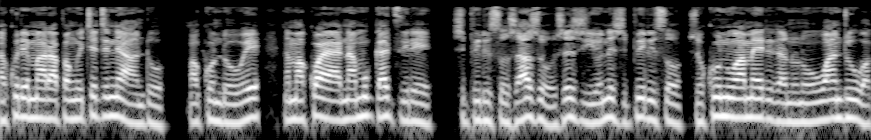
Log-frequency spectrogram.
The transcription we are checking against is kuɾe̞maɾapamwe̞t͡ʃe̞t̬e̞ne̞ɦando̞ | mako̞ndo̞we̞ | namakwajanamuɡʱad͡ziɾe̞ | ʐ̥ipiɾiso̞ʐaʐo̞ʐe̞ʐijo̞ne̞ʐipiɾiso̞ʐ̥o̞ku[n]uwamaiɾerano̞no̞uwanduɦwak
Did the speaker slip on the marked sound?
no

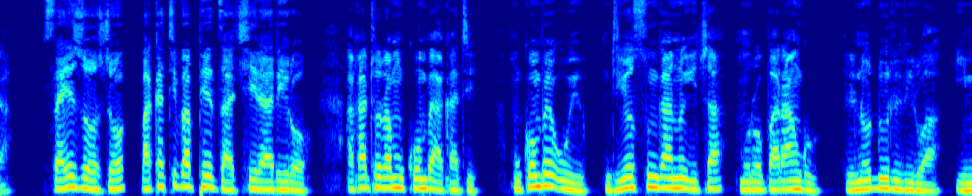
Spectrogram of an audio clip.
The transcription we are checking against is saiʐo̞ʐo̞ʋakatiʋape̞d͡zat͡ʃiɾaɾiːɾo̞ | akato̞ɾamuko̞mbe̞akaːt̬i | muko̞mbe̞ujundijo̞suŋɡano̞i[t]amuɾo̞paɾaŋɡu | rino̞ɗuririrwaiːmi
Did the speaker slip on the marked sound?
yes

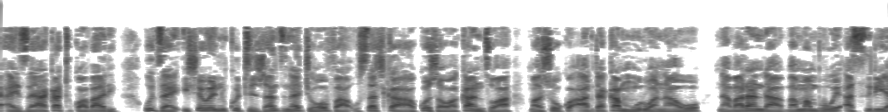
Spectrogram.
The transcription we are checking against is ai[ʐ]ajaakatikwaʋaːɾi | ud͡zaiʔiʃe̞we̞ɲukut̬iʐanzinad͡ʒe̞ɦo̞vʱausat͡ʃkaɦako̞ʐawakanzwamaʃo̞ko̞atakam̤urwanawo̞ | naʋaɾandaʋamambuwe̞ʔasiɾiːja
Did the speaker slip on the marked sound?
yes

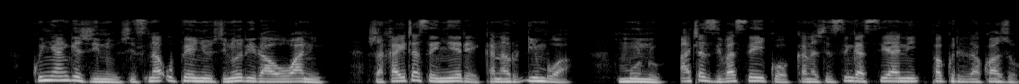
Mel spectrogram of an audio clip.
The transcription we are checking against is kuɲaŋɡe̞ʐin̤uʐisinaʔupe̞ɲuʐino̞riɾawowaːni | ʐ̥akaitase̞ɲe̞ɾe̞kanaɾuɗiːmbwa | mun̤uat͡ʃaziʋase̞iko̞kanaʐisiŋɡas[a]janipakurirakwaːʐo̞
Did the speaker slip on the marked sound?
yes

